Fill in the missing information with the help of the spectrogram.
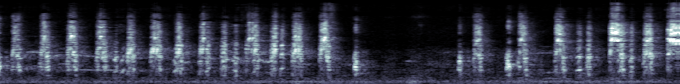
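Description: Chukar partridge giving harsh, clucking broadband notes in rapid bursts, about two per second, with a brief pause midway before the calling resumes.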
